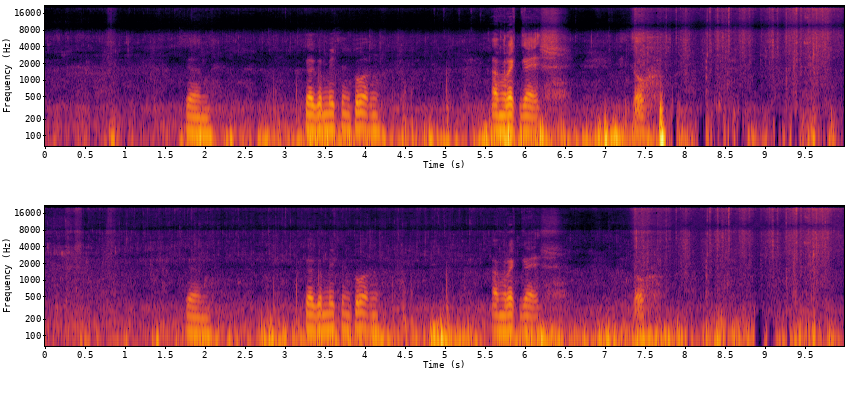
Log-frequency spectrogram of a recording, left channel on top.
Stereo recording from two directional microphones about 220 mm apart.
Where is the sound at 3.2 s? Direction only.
50° left (ahead or behind).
